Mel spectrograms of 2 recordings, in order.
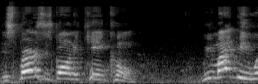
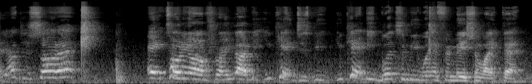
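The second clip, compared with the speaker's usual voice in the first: ordinary talk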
